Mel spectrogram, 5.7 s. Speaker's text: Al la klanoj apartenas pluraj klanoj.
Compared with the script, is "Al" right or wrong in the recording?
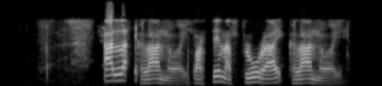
right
